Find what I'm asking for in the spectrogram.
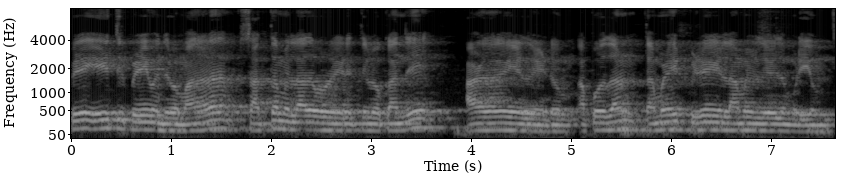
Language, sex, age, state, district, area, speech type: Tamil, male, 30-45, Tamil Nadu, Cuddalore, rural, spontaneous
